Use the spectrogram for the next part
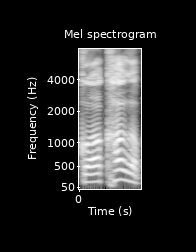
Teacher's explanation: जैसे आप जब क ख ग पढ़ते हैं, क वर्ग की जब उच्चारण करते हैं उसमें आपका कंठ होता है, वो आपके कंठ से निकलता है।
